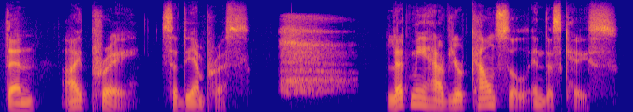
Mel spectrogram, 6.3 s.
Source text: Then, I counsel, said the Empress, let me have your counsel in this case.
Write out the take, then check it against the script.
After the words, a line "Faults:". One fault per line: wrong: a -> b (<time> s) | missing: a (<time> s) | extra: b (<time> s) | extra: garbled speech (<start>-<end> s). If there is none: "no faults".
Then, I pray, said the Empress, let me have your counsel in this case.
Faults:
wrong: counsel -> pray (0.8 s)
